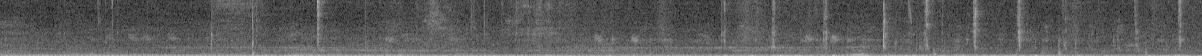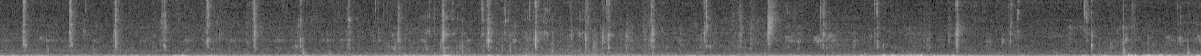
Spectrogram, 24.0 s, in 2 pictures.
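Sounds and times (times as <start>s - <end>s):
low rumble: 0.0s - 14.3s
person chewing food: 2.0s - 24.0s.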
